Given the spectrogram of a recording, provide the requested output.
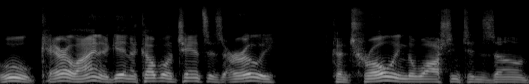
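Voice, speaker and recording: Heard on a very clean recording with a silent background, a man talks at a moderate pace and medium pitch. His tone is animated, with ordinary pitch variation. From Florida. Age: 30s. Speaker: hockey streamer. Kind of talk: live watch-along commentary. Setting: live stream. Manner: casual, animated.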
